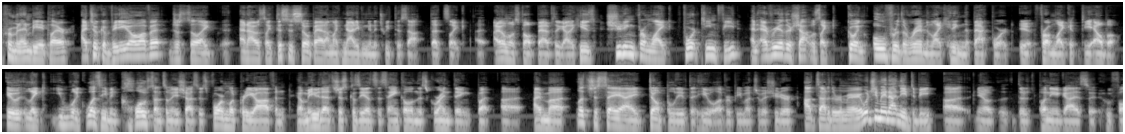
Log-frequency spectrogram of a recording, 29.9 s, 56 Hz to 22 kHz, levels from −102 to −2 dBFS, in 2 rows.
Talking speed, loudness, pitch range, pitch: 275 wpm, -20 LUFS, 95-145 Hz, 110 Hz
